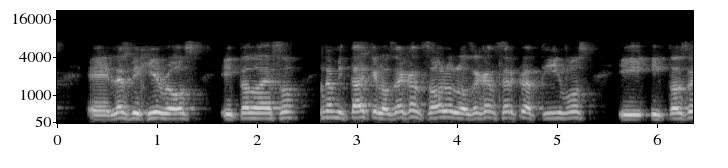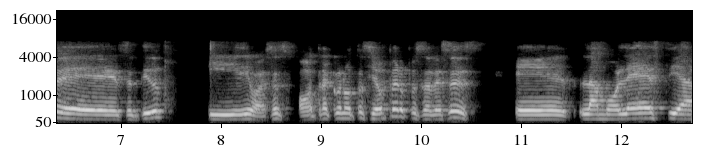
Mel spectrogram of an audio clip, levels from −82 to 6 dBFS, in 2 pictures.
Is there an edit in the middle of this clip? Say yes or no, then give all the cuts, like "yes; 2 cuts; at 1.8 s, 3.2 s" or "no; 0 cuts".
yes; 1 cut; at 2.6 s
